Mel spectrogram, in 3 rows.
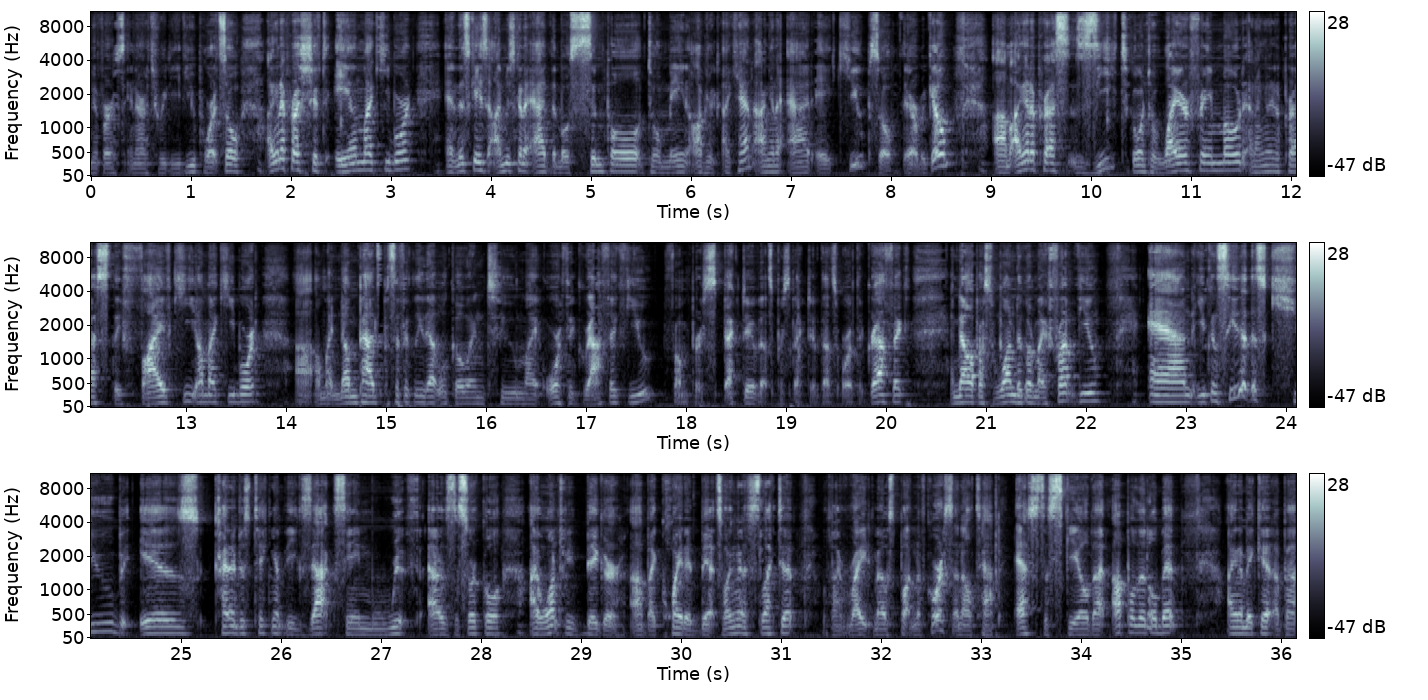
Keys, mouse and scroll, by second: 12.8 KP_5, 18.4 KP_5, 21.4 KP_1, 28.6 KP_1, 33.6 s.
